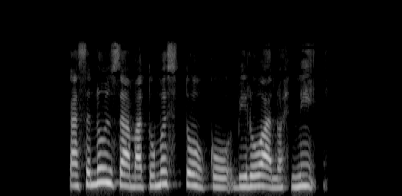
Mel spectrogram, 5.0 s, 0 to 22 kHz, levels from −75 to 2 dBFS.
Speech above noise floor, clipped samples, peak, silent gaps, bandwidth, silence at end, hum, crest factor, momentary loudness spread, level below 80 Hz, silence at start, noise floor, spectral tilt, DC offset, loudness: over 68 dB; under 0.1%; -8 dBFS; none; 9.2 kHz; 1.1 s; none; 16 dB; 8 LU; -74 dBFS; 0.9 s; under -90 dBFS; -6.5 dB/octave; under 0.1%; -23 LUFS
